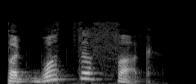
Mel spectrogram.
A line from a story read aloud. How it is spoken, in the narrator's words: he said slowly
